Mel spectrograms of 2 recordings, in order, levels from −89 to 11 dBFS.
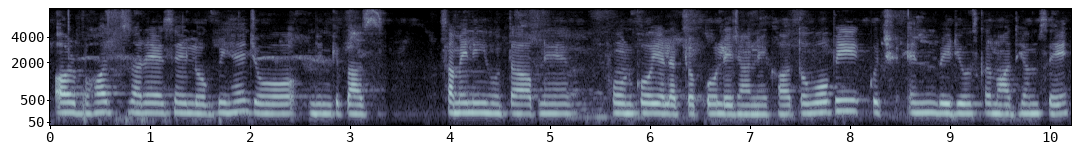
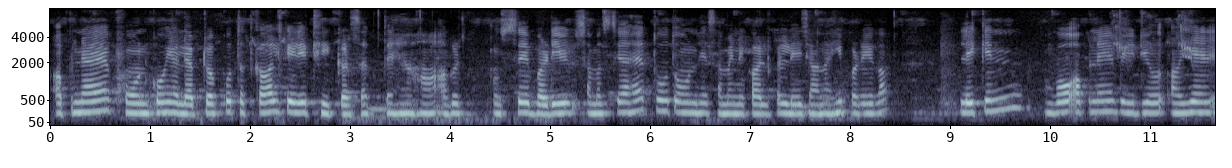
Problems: constant background noise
